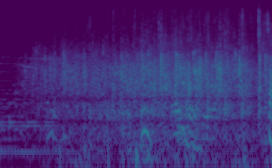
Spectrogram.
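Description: An audience applauding in a lecture hall, building up over the first second, with a few voices over it. The last notes of intro music die away at the start.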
